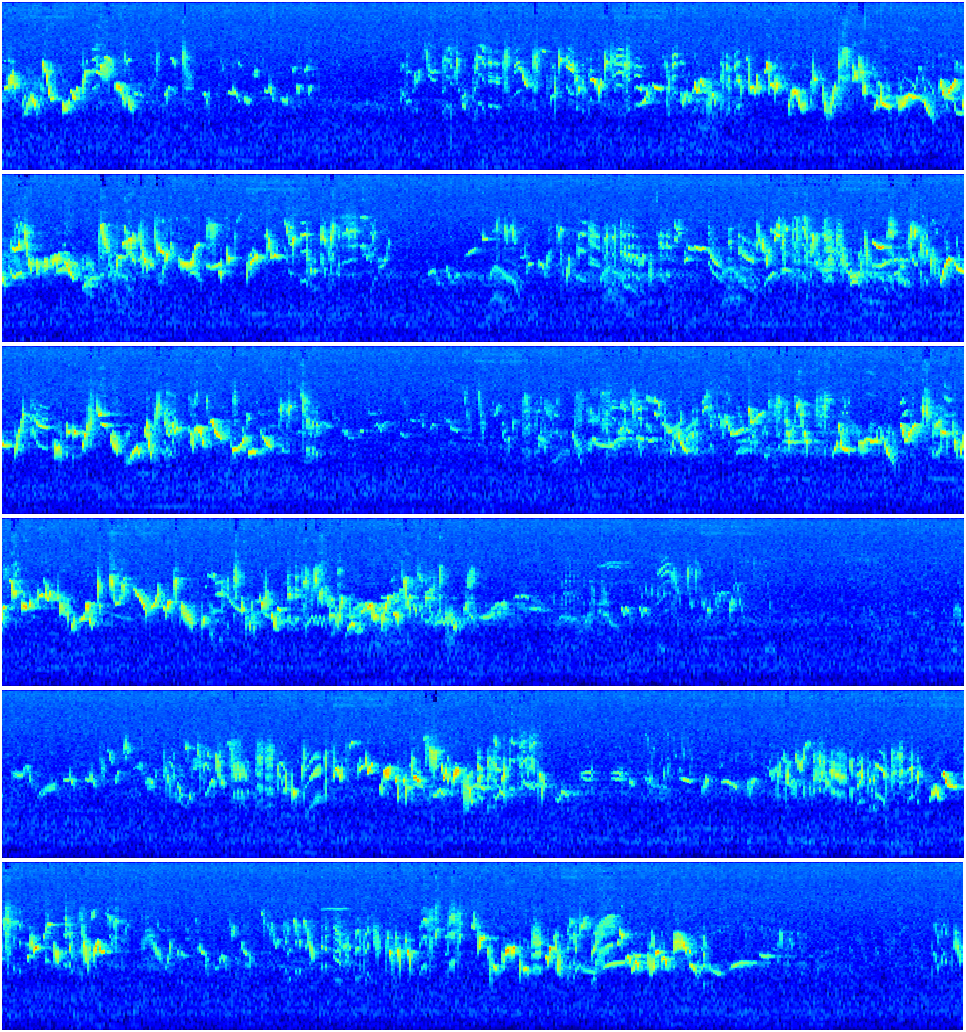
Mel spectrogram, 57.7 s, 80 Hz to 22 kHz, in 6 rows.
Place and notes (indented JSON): {
  "title": "tondatei.de: rheindelta, fussach, vogelreservat",
  "description": "vogelgezwitscher, vogelgesang, schiff",
  "latitude": "47.50",
  "longitude": "9.67",
  "altitude": "396",
  "timezone": "Europe/Berlin"
}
